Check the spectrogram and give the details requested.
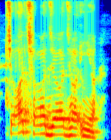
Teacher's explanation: च छ ज झ य तालू से होते हैं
